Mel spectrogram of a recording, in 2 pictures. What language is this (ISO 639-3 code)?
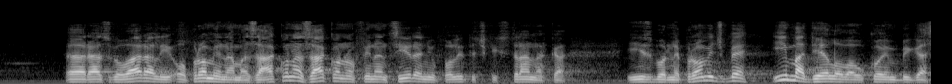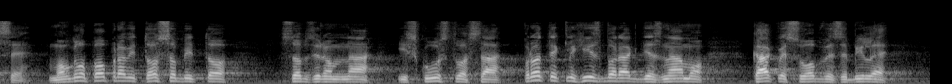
hrv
